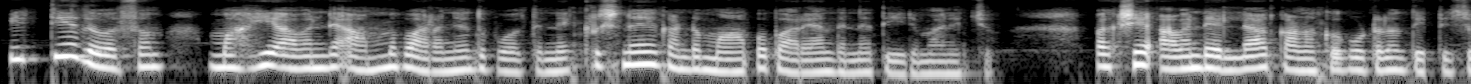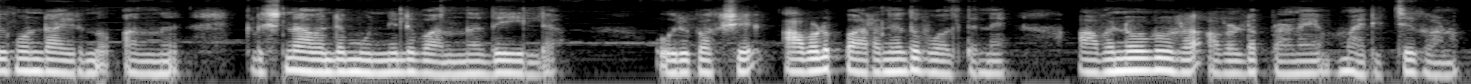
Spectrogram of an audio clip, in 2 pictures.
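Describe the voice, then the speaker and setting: A woman narrating a fan fiction story in a steady, reflective way. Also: lowish voice, a little fast. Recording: dull lo-fi sound. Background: background music.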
